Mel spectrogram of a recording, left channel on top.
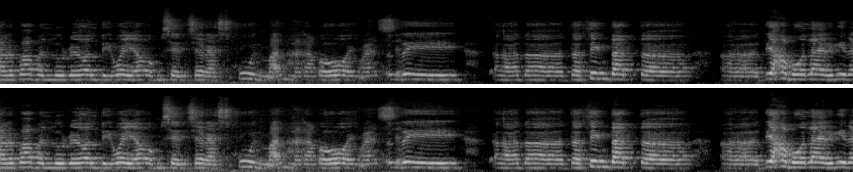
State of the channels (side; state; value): left; quieter; 4.3 dB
